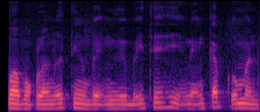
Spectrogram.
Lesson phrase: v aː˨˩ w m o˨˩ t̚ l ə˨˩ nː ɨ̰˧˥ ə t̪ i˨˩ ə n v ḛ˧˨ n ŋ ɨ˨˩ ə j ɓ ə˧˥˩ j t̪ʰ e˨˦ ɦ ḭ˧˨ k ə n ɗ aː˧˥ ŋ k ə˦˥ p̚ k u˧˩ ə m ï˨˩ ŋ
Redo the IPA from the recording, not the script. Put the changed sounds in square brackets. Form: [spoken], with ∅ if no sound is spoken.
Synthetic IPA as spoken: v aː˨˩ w m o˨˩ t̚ l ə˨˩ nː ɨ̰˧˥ ə t̪ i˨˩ ə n v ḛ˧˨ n ŋ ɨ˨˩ ə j ɓ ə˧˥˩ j t̪ʰ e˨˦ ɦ ḭ˧˨ [∅] ə n ɗ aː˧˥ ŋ k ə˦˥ p̚ k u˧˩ ə m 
